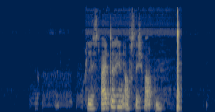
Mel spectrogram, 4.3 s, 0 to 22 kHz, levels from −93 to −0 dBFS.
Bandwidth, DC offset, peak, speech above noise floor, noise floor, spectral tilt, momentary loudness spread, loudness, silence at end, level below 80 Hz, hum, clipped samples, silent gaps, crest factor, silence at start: 16.5 kHz; under 0.1%; 0 dBFS; 51 dB; -84 dBFS; -2 dB/octave; 16 LU; -30 LUFS; 0.7 s; -72 dBFS; none; under 0.1%; none; 34 dB; 1.7 s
